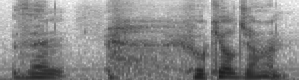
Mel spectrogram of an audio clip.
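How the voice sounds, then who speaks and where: With a warm, medium-pitched voice close to his everyday one, a man portrays an earnest, weary podcast investigator telling a true-crime story. He narrates reflectively and deliberately with dramatic pauses, and a slight hiss or hum is audible.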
